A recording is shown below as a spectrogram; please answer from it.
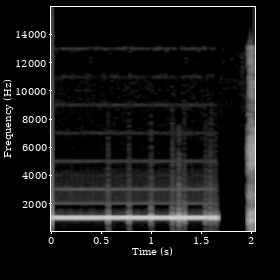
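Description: Loud, steady censor bleep, a single pure tone around 1 kHz, masking a spoken line. It cuts off about one and a half seconds in.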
